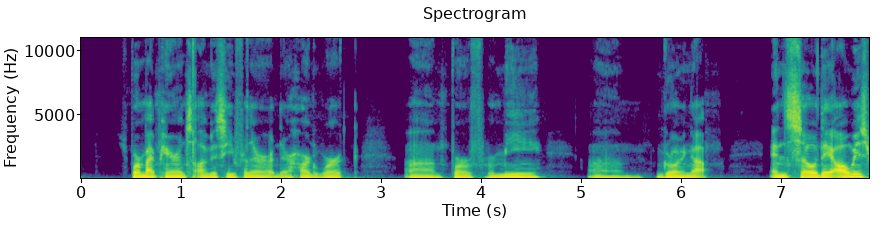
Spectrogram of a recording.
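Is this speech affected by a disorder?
Yes: cleft palate; able to speak after surgical treatment.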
